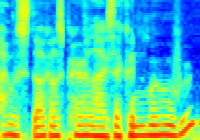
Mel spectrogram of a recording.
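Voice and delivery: mock tearful, high, crying freak-out wail. Retelling a video of a stuck kid who starts crying: imitating someone crying. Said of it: "he's, like, crying".

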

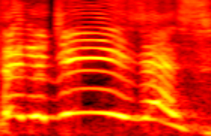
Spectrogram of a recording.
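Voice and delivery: heated, intense delivery. Leading others in repeating the line: saying it with fire. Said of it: "Say it like someone with fire in the".

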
